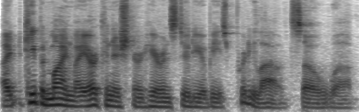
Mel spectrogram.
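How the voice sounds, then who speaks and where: A talkative man in his fifties or sixties with a fairly low voice, from Detroit. He hosts a relaxed live tech stream from a small studio room, rambling between tasks and giving his opinions bluntly. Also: quick pace. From Detroit, USA. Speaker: tech reviewer host. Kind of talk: casual live-stream chat answering viewer questions.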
